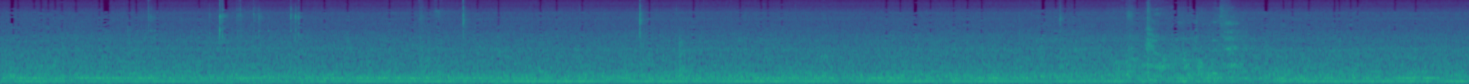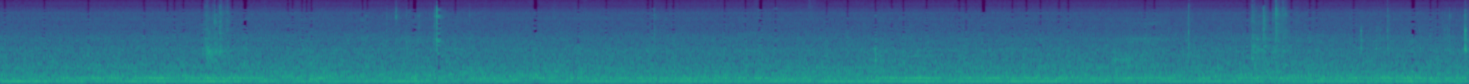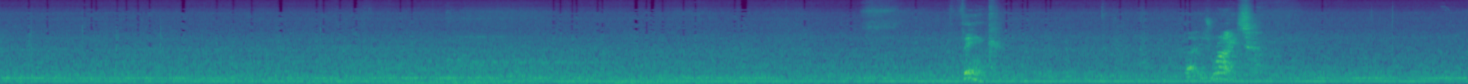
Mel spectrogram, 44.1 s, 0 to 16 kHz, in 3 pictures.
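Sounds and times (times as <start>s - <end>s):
low machine hum: 0.0s - 44.0s.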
